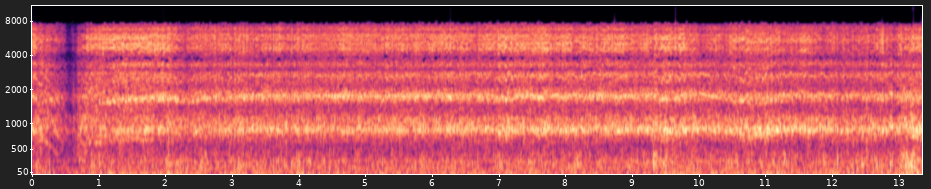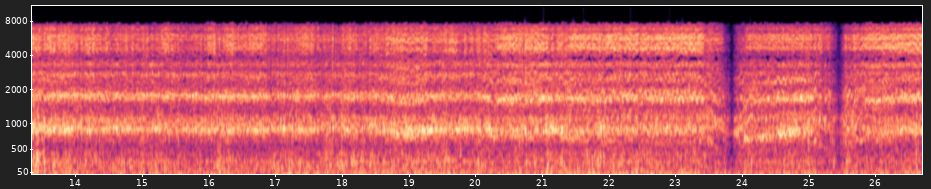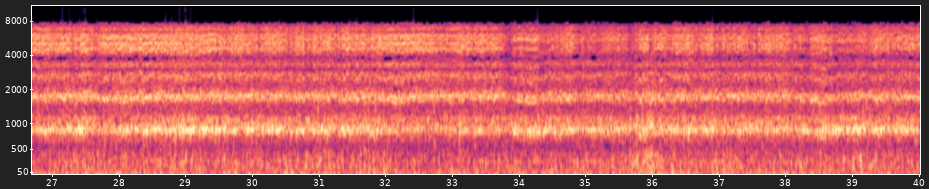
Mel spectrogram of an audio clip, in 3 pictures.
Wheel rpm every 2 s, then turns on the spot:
150, 230, 230, 230, 230, 230, 240, 230, 230, 220, 220, 160, 140, 220, 230, 230, 230, 230, 230, 230.
24-26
